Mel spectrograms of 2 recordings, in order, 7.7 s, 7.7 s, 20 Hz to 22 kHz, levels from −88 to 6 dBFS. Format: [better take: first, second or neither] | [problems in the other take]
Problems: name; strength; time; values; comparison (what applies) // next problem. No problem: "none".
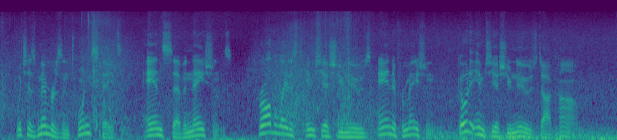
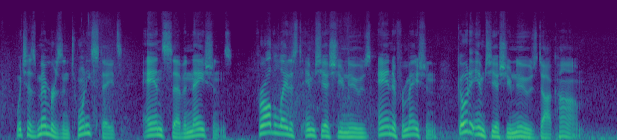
second | rain or running water; loud; throughout; 10 dB below the speech; faint in the second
